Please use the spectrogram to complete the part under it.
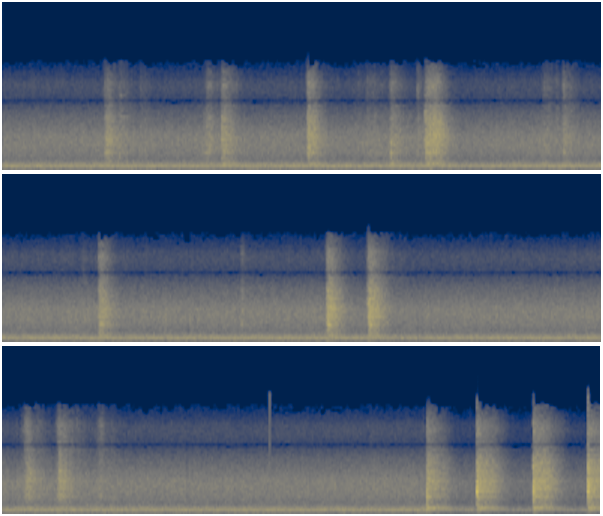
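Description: A metal door frame clanks and rattles.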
